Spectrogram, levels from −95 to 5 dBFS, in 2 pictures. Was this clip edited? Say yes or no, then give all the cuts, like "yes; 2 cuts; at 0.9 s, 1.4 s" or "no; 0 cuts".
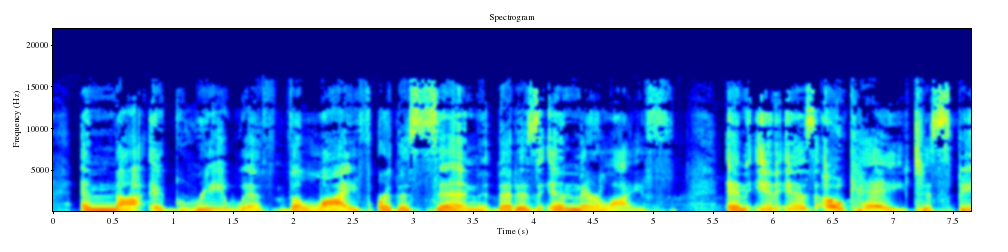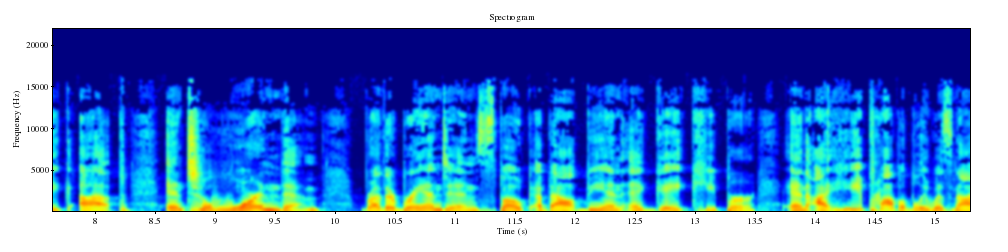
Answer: no; 0 cuts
